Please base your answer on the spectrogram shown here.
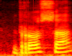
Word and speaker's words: rosa: It has to be an starting R. So as we can see here, rosa, which means rose, and Russia, which means Russia.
